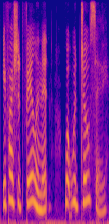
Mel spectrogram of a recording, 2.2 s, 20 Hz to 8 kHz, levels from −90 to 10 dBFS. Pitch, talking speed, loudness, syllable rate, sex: 270 Hz, 275 wpm, -16 LUFS, 5.5 syllables/s, female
